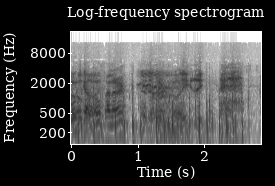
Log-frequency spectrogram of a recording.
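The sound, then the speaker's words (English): Horses whinny loudly over a few seconds, with clopping hooves settling as the Lone Ranger and Tonto pull their horses to a halt early in the morning in Red Rock Canyon near Clemens and Buena Vista. “Early the next morning in Red Rock Canyon near Clemens and Buena Vista, the Lone Ranger and Tonto pulled their horses to a halt.”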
